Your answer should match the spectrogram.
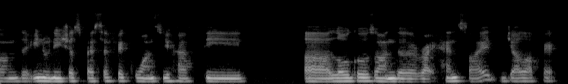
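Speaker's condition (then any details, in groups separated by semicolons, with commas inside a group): No condition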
